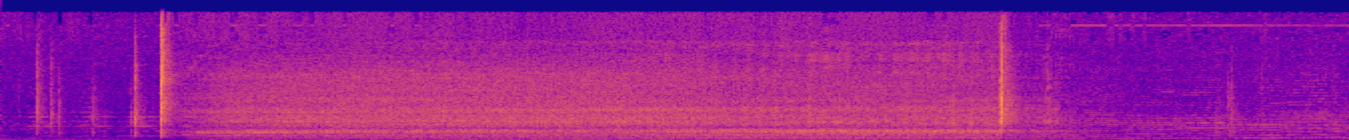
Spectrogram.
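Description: A hair dryer blasts steadily for about four seconds to dry paint on an art piece, a loud, close, broadband whoosh that starts and stops abruptly, with small clicks and taps before and after.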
